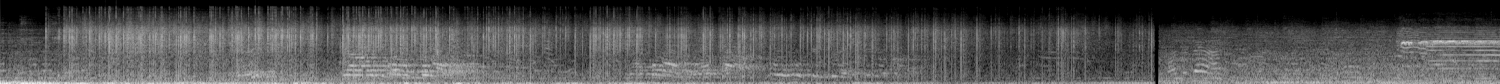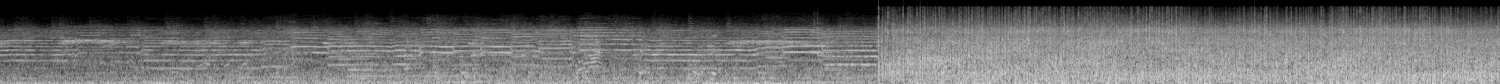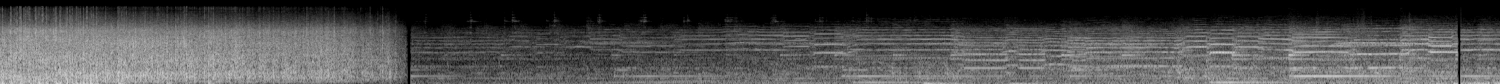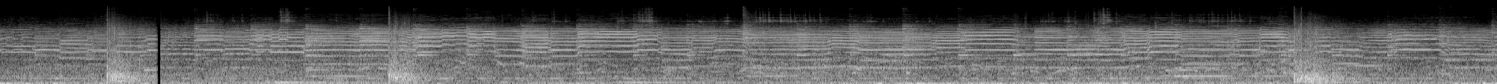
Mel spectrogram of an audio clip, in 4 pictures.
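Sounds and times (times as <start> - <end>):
firecrackers crackling: 0.0 - 12.1, 17.0 - 34.2, 45.5 - 59.9
festival music with wind instrument: 0.0 - 59.9.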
